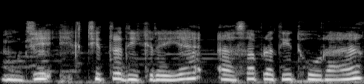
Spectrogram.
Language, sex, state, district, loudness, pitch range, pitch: Hindi, female, Uttar Pradesh, Budaun, -14 LUFS, 215-255 Hz, 230 Hz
